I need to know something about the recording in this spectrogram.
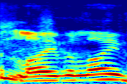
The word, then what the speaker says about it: Live A Live: to considering I was laughed after calling it live a live it's probably the other one good luck with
